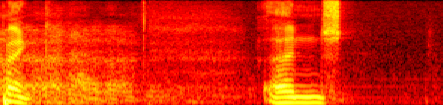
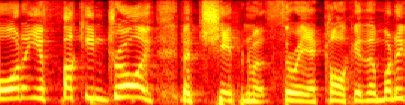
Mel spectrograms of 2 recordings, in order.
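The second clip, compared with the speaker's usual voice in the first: high, mocking dare; sarcastic jab; 7 semitones higher than usual. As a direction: girlfriend taunting him to go. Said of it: "And she'll go".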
